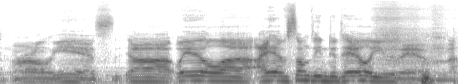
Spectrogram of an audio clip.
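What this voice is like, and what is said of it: Weak put-on French accent. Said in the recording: “I am bad at French accents ... I noticed that you were having some trouble.”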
